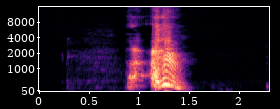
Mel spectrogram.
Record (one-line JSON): {"cough_length": "2.3 s", "cough_amplitude": 32766, "cough_signal_mean_std_ratio": 0.32, "survey_phase": "beta (2021-08-13 to 2022-03-07)", "age": "18-44", "gender": "Male", "wearing_mask": "No", "symptom_none": true, "smoker_status": "Never smoked", "respiratory_condition_asthma": false, "respiratory_condition_other": false, "recruitment_source": "REACT", "submission_delay": "0 days", "covid_test_result": "Negative", "covid_test_method": "RT-qPCR", "influenza_a_test_result": "Negative", "influenza_b_test_result": "Negative"}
